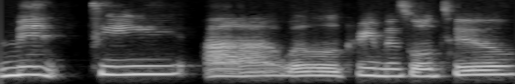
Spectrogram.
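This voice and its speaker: A woman with an American accent speaks at a moderate pace. Her fairly high voice is somewhat breathy. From New York, Brooklyn. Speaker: young adult novelist. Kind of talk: casual interview.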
